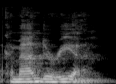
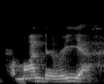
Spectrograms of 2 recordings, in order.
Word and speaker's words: Commandaria: the oldest wine label still in production the commandria how do i pronounce that yeah commandaria commandaria all right the the commandaria was uh invented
